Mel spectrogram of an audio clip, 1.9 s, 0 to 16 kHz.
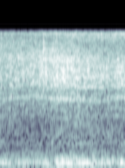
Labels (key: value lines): label: anthrophony, boat engine
recorder: SoundTrap 500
